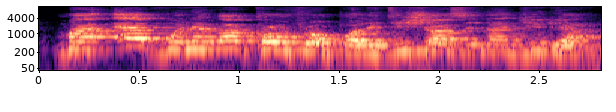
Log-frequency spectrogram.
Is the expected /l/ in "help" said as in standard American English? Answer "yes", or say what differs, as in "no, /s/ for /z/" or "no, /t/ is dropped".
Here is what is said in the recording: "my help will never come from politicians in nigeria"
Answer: no, /l/ is dropped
